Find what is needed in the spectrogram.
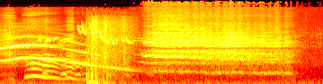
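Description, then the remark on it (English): A horse gives a loud, wavering whinny, then a sudden heavy crash as a woman falls off the horse, followed by a few seconds of steady, ringing tones that fade out. “Egad, she's fallen off her horse.”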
